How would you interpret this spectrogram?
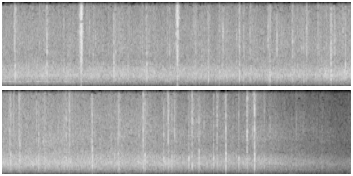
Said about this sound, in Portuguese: Acabamos de aplaudir a palavra de Deus.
